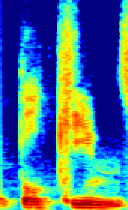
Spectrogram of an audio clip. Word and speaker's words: Tolkien: Supostamente não é Tolkien, nós dizemos Tolkien, mas é Tolkien, supostamente, a pronúncia correta, ou mais correta.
